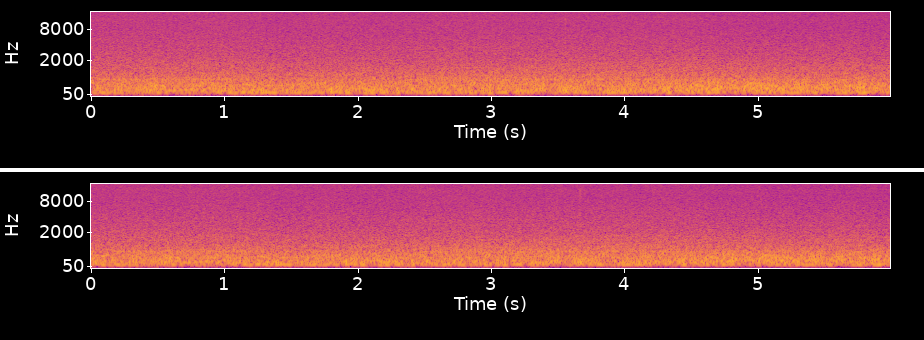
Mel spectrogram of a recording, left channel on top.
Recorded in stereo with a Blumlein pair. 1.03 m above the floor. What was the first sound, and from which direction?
Only background noise.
